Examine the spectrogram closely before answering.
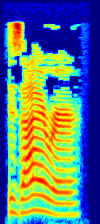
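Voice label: "desirer", British English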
